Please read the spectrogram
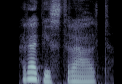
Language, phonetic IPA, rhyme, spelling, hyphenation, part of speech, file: Hungarian, [ˈrɛɡistraːlt], -aːlt, regisztrált, re‧giszt‧rált, verb / adjective, Hu-regisztrált.ogg
- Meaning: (verb) 1. third-person singular indicative past indefinite of regisztrál 2. past participle of regisztrál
